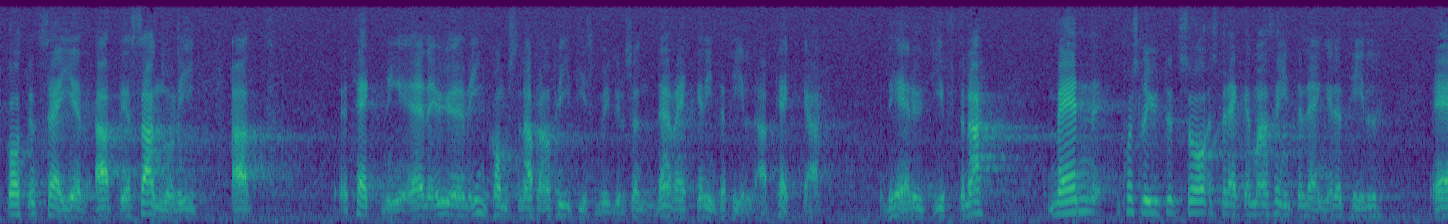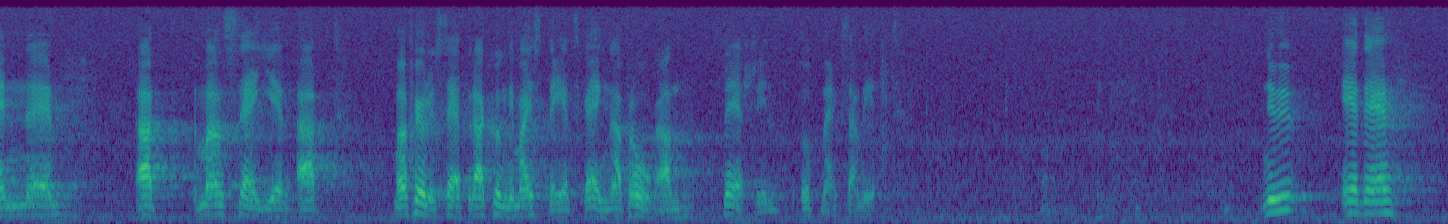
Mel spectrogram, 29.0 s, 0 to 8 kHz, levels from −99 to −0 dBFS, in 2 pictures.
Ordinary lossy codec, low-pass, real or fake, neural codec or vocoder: none; 7.2 kHz; fake; vocoder, 44.1 kHz, 80 mel bands, Vocos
